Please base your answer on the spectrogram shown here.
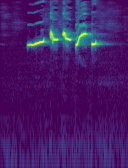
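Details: Chestnut-capped thrush singing a short, clear whistled phrase: a sustained rising note, then four quick, warbled, slurred notes with brief gaps, fading into a thin trailing whistle. The background is quiet.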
